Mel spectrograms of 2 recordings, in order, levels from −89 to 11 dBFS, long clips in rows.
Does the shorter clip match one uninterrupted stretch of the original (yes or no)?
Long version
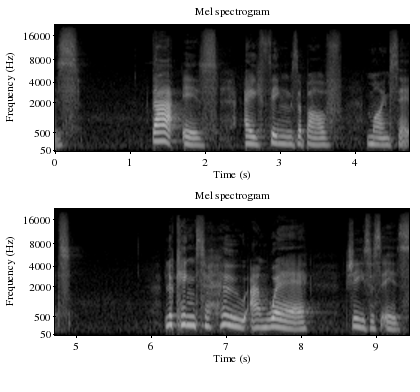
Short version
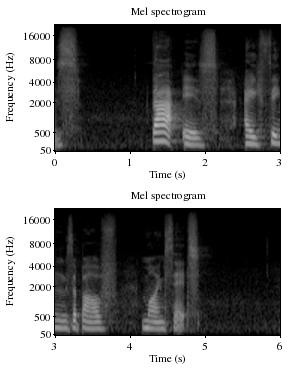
yes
